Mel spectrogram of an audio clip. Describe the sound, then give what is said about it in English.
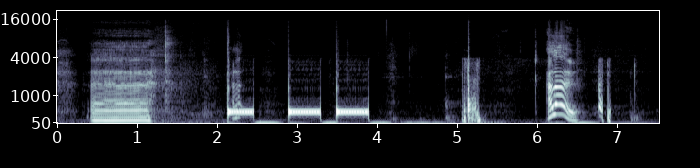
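Telephone line tones on a radio phone-in. Three short, steady, mid-pitched beeps sound at even intervals, with other brief voiced and tonal sounds before and after them. “Oh, and we're going to go to the phone. I've not even opened the phone lines yet. Oh, who's that? Oh, have I missed a call?”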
